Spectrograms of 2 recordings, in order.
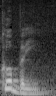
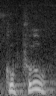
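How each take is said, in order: First: The word is said with plain back vowels. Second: The word is said with rounded front vowels. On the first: This is how the Arabic spelling is read. The speaker calls it wrong. "In Turkish, it's not Kobri" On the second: This is the native Turkish pronunciation. The speaker calls it right. "it's Kupru. That's the correct pronunciation of the word"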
